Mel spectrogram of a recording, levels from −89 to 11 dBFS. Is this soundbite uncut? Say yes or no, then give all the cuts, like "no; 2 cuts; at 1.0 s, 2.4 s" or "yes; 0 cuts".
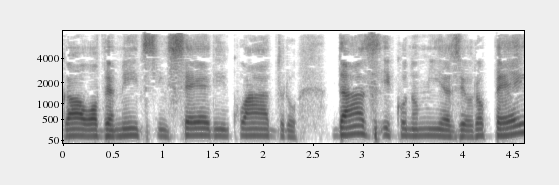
no; 2 cuts; at 1.6 s, 3.2 s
